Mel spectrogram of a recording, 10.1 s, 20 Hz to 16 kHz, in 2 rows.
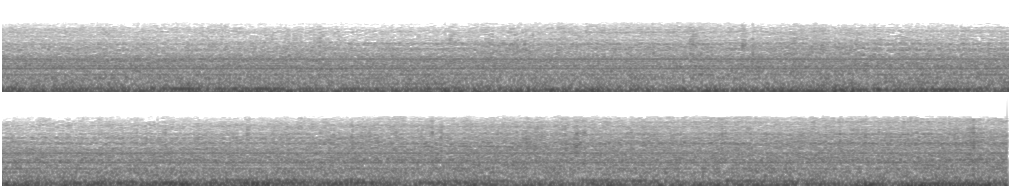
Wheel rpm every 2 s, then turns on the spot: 0, 0, 0, 0, 0.
none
